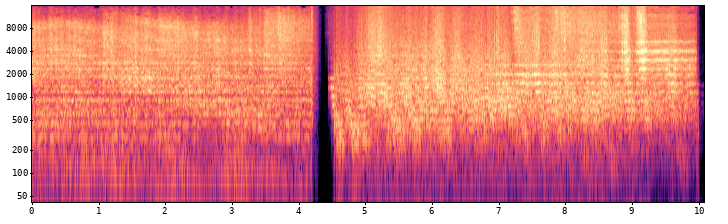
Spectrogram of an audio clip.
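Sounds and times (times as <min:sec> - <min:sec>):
distorted sustained tones: 0:00.0 - 0:10.0
harsh noise: 0:00.0 - 0:10.0.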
